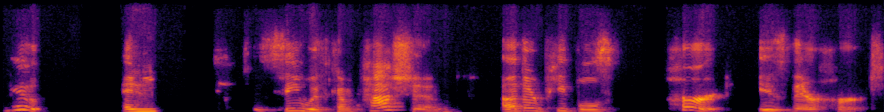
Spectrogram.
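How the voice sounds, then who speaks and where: A woman's voice: mid-range voice, big pitch swings, slow pace, husky. Woman on a glitchy cutting-out call mic. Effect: mic cutting in and out, dropping words. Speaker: life coach co-host. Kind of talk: casual live online talk. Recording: dull lo-fi web call audio.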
